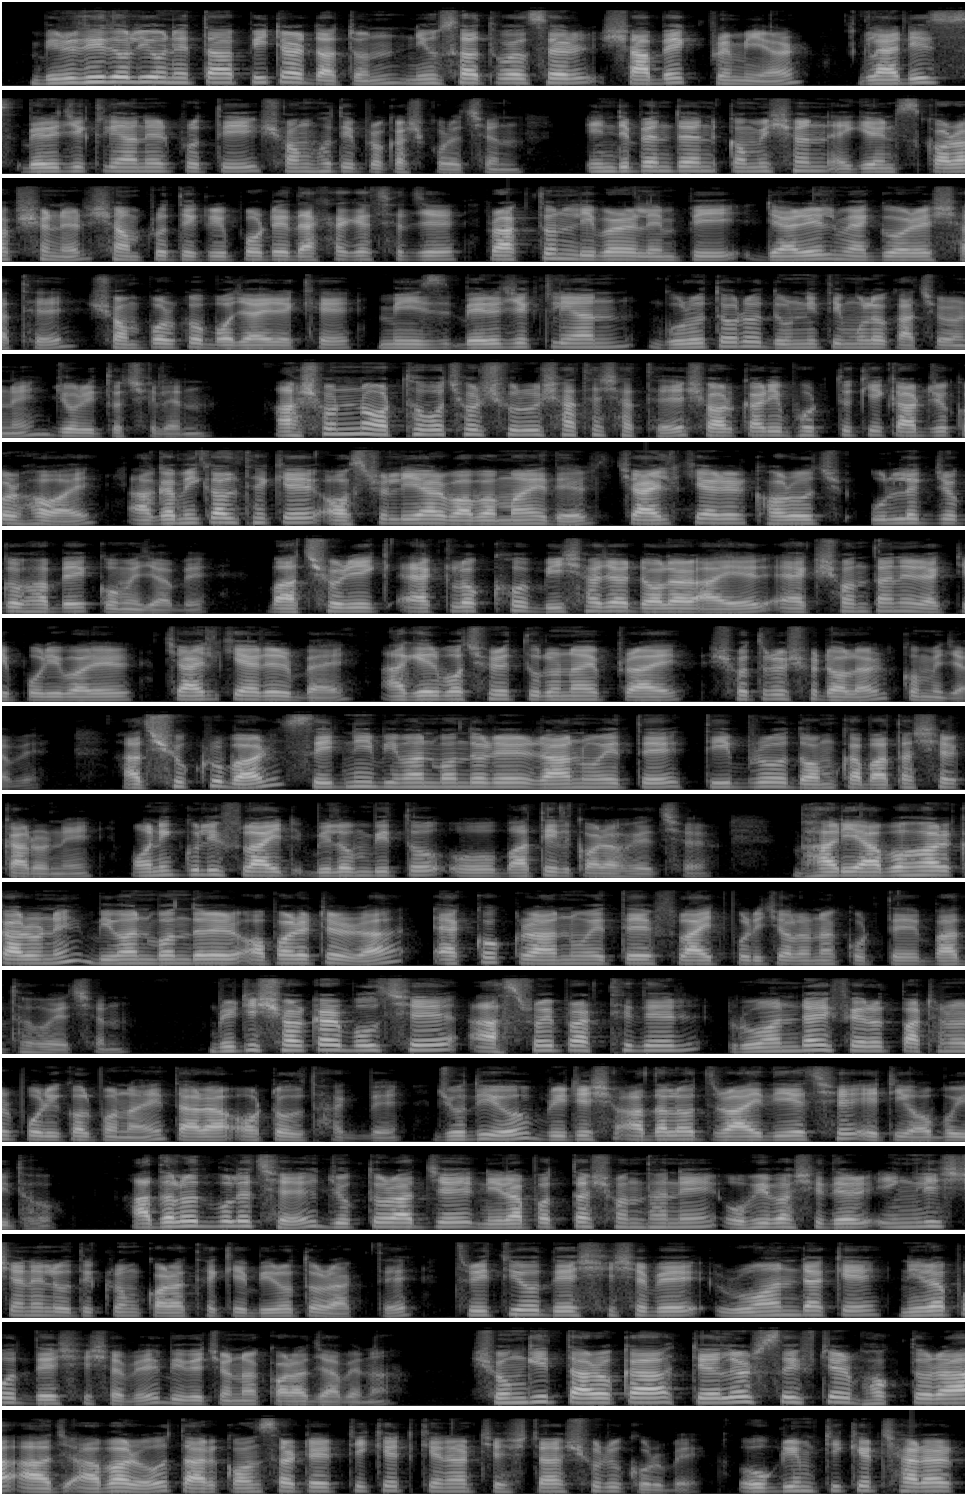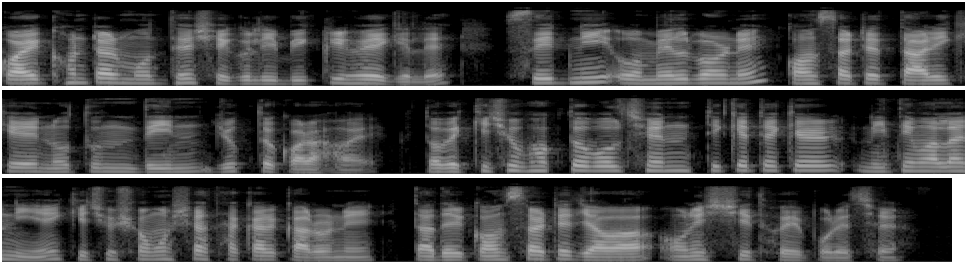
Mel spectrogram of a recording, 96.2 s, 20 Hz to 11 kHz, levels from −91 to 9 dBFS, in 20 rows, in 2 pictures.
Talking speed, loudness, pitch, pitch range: 125 wpm, -26 LUFS, 145 Hz, 135-165 Hz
